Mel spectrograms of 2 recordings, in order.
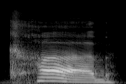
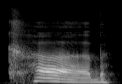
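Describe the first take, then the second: No difference in how they are said.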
